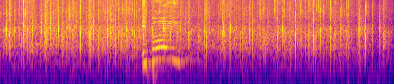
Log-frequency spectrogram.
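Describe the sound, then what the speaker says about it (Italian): Crowd applause fills an outdoor square in Jesolo at an evening public event, dense steady clapping throughout, with a brief spoken voice over the hands midway. "Facciamo sentire anche un applauso."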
